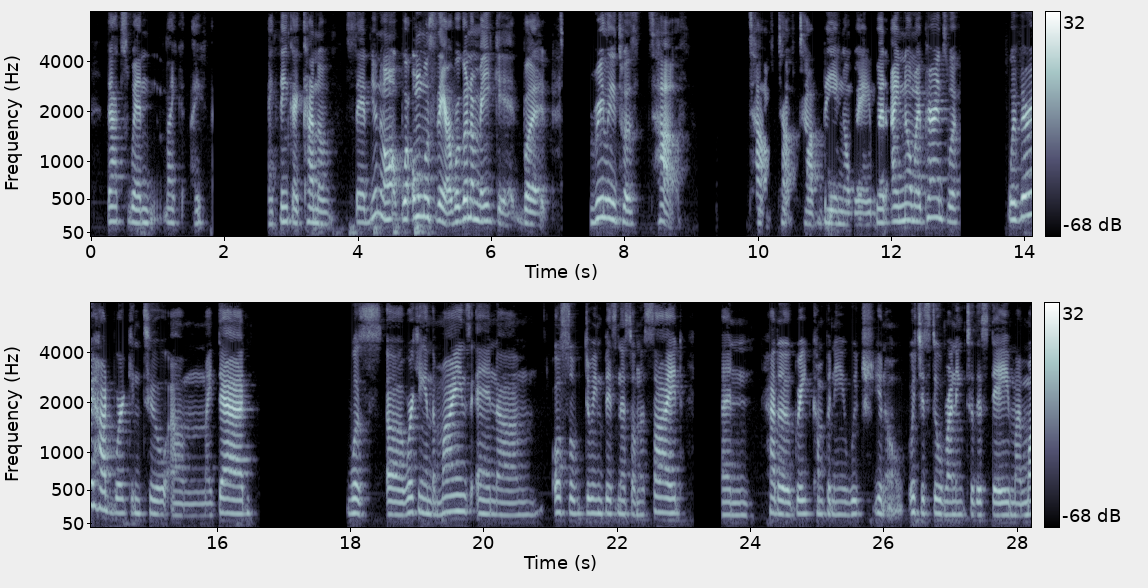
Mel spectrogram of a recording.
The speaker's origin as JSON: {"language": "English", "town": "Kitwe", "region": "Copperbelt", "country": "Zambia", "tie": "born or raised there", "also_born_or_lived": "Mufulira", "said": "So I was born in Kitwe, Zambia, and I spent half of my childhood there, and then I moved to Muflira"}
